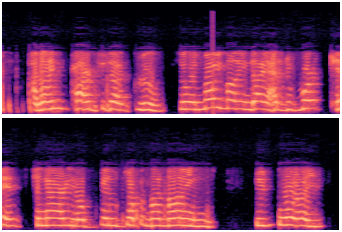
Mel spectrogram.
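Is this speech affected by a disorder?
Yes: Parkinson's disease; hand tremor first noticed about five years before diagnosis, diagnosed by neurologist; Zoom voice singing classes, tai chi and set dancing via Parkinson's Association during pandemic; speech difficulties during working years, phone calls hardest, ridiculed by client over speech.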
